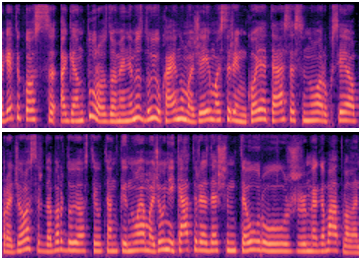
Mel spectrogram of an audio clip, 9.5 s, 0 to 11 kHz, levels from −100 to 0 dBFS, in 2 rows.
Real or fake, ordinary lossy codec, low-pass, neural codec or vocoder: real; AAC, 64 kbps; 9.9 kHz; none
